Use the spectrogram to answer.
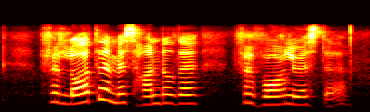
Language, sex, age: Afrikaans, female, 21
